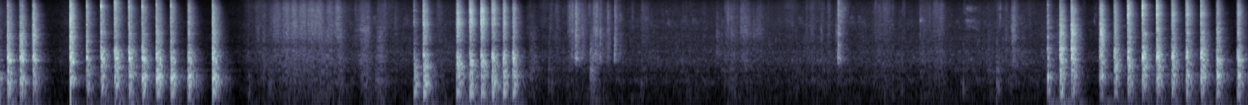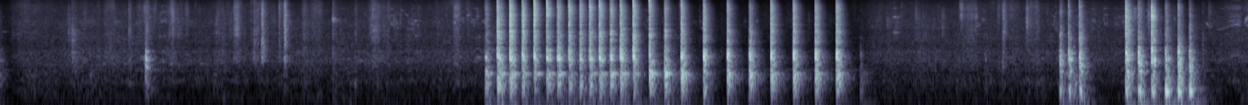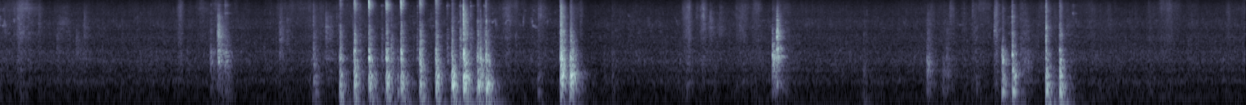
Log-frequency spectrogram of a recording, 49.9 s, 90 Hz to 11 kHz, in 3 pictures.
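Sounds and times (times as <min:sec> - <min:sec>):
rapid hammer blows on plywood: 0:00.0 - 0:03.1, 0:05.5 - 0:07.1, 0:14.0 - 0:16.7, 0:23.1 - 0:28.1, 0:37.8 - 0:40.0.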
